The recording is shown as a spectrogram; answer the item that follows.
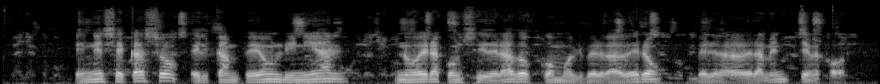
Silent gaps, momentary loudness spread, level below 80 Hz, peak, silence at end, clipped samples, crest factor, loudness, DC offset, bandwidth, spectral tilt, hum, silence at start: none; 10 LU; -50 dBFS; -2 dBFS; 0.3 s; under 0.1%; 20 dB; -20 LUFS; under 0.1%; 16.5 kHz; -5 dB/octave; none; 0.15 s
